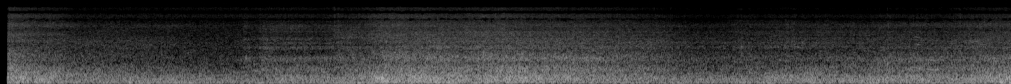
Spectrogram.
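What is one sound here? Small waves wash onto a sandy shore and fizz as they draw back.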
